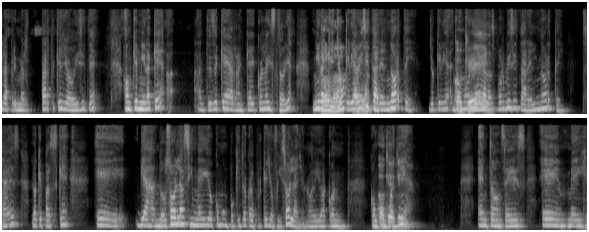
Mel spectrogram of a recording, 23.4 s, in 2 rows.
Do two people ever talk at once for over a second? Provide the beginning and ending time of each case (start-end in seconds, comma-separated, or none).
6.3-7.6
